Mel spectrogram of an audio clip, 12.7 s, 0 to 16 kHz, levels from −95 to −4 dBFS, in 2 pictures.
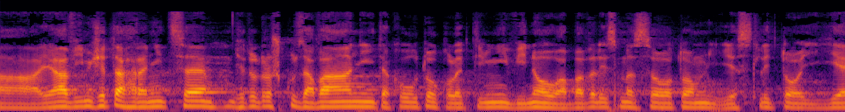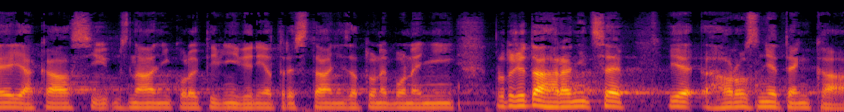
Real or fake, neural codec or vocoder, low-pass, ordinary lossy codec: fake; autoencoder, 48 kHz, 128 numbers a frame, DAC-VAE, trained on Japanese speech; 14.4 kHz; MP3, 48 kbps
